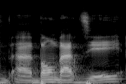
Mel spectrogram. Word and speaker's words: Bombardier: So it's Bombardier. That's how we pronounce it in French.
